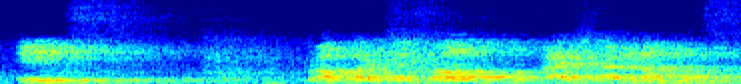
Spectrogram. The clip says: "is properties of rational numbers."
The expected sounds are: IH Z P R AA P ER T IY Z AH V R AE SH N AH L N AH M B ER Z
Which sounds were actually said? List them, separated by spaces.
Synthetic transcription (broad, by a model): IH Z P R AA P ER T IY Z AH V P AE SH AH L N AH M B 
